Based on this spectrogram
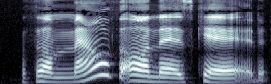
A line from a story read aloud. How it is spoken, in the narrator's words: Latong laughs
